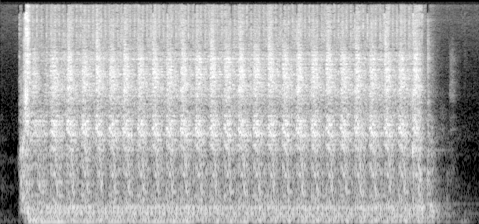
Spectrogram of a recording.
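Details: JDM Datsun with messy, taped wiring and a freshly charged battery: steady starter cranking about three and a half turns a second for four seconds with no catch; fuel pump not heard priming with ignition on, cranks but won't start.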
